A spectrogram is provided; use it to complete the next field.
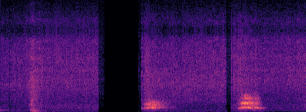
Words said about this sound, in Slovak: No, ak teda e, nie je ďalšia otázka, počujem tam len brechať nejakého psíka. No to u nás bohužiaľ nedá sa mi to nejako ovplyvniť, ospravedlňujem sa.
